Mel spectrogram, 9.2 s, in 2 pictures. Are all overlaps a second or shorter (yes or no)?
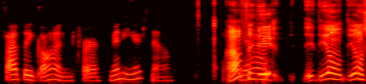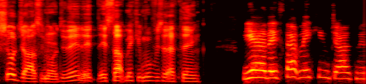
yes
